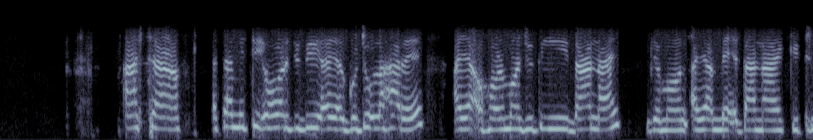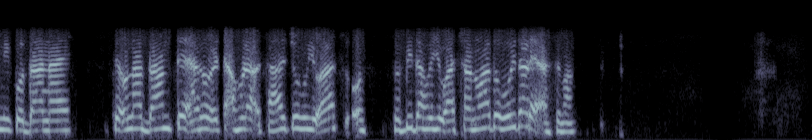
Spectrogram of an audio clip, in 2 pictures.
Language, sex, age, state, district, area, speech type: Santali, female, 18-30, West Bengal, Purulia, rural, conversation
